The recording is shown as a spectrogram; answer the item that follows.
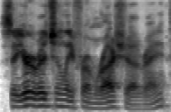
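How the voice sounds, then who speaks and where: A man's voice: medium pitch, expressive, brisk. A man hosting a casual stream chat, asking questions and rambling with lots of "like" and "right?". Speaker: stream host.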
